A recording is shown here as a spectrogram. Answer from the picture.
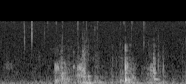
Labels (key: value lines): label: biophony, knock croak
recorder: SoundTrap 300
